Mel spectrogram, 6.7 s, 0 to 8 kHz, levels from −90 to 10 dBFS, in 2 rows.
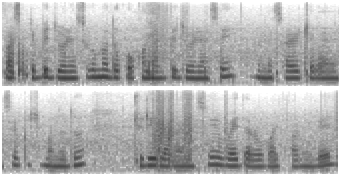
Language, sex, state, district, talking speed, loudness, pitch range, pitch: Nagamese, female, Nagaland, Dimapur, 180 wpm, -24 LUFS, 190-220 Hz, 200 Hz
